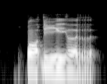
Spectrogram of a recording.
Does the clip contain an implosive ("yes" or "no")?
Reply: yes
